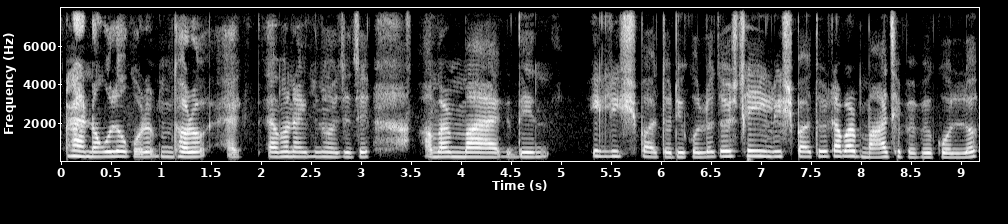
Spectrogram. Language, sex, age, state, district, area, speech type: Bengali, female, 18-30, West Bengal, South 24 Parganas, rural, spontaneous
